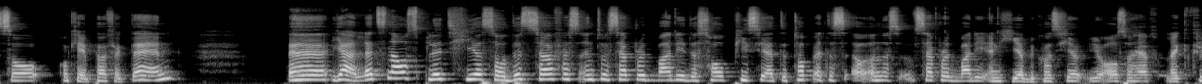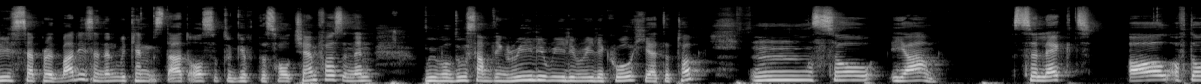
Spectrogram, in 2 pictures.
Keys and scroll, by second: 3.2 Tab, 4.3 3.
